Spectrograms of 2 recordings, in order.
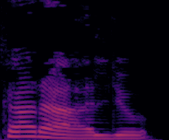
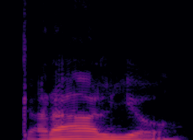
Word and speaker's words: caralho: Caralho. Caralho.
